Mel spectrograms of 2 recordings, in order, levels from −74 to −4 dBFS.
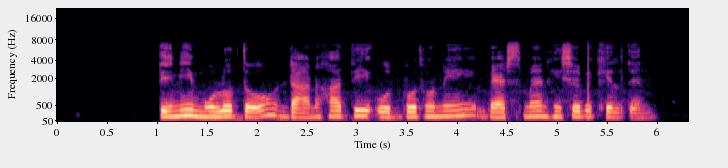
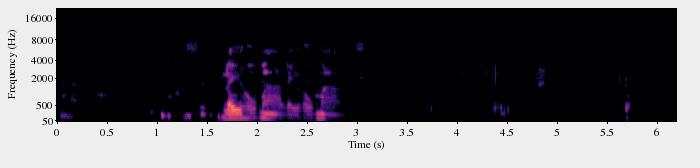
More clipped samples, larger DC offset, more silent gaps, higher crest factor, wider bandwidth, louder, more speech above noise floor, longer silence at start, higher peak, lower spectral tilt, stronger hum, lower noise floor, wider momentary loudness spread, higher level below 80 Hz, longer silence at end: neither; neither; neither; second, 16 dB vs 26 dB; about the same, 7.6 kHz vs 8 kHz; first, -17 LUFS vs -36 LUFS; first, 62 dB vs 54 dB; first, 1.05 s vs 0.05 s; first, -2 dBFS vs -14 dBFS; first, -7.5 dB/octave vs -5 dB/octave; neither; second, -78 dBFS vs -90 dBFS; second, 8 LU vs 28 LU; first, -50 dBFS vs -76 dBFS; about the same, 0.35 s vs 0.45 s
